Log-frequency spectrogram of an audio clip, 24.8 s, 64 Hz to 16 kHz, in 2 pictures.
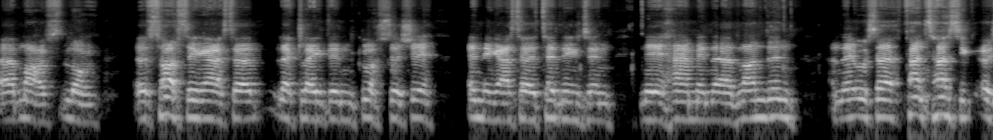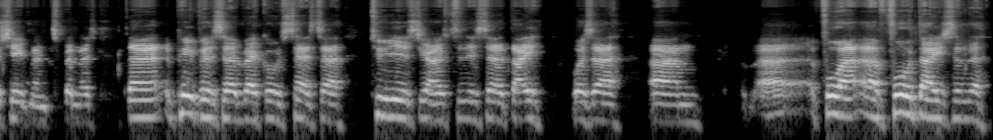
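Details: Adult man with motor neurone disease diagnosed in January 2018; speech changes were an early sign of the disease; dysarthria (motor neurone disease).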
